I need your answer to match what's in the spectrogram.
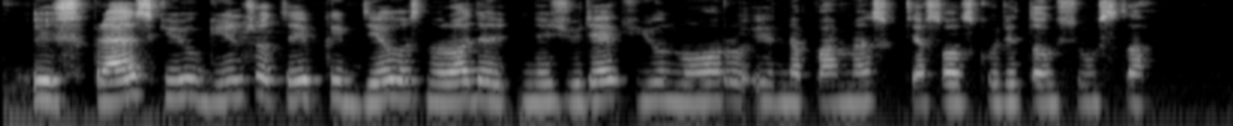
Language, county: Lithuanian, Klaipėda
